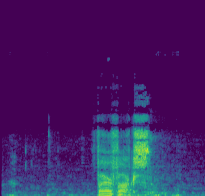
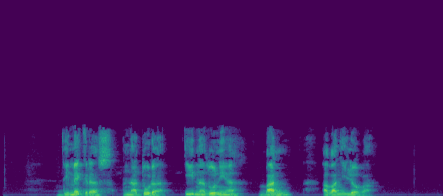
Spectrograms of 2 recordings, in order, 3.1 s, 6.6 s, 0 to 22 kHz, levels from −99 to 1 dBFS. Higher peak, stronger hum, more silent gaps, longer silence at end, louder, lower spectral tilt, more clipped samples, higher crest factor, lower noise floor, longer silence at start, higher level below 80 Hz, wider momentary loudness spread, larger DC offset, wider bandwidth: first, 0 dBFS vs -6 dBFS; neither; neither; second, 0.4 s vs 1.1 s; first, -13 LUFS vs -25 LUFS; second, -3 dB/octave vs -5.5 dB/octave; neither; about the same, 18 dB vs 22 dB; second, -50 dBFS vs -79 dBFS; second, 0.15 s vs 0.85 s; first, -46 dBFS vs -54 dBFS; first, 25 LU vs 18 LU; neither; first, 11 kHz vs 8 kHz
